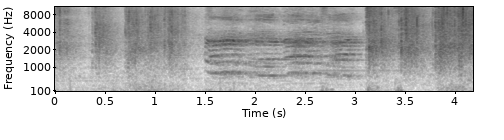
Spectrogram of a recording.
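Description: Brazilian fans cheering and clapping in the crowd at a Rainbow Six esports major quarter-final, scattered claps and thuds with a swelling burst of cheering in the middle, heard at a distance in a large venue.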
